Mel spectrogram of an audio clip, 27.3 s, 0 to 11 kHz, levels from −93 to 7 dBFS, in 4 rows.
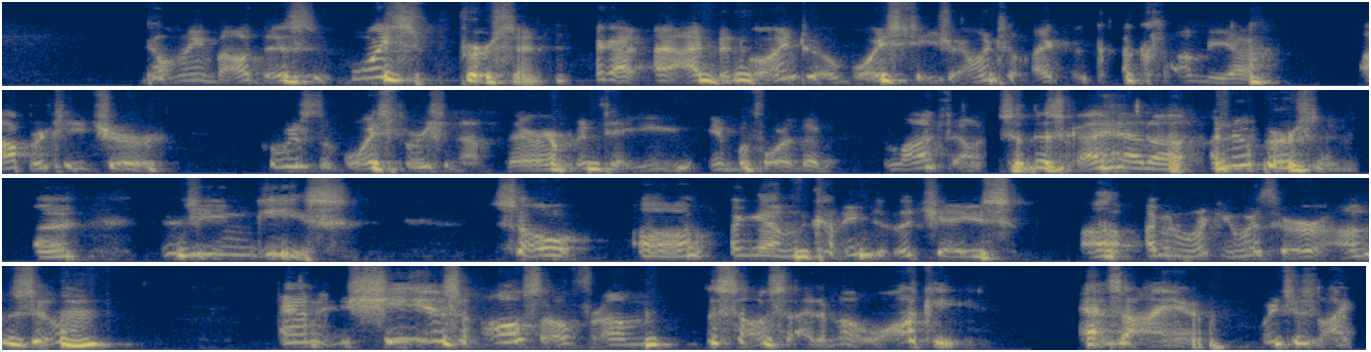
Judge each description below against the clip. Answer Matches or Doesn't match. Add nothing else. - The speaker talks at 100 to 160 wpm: Doesn't match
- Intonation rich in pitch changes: Matches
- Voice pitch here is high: Matches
